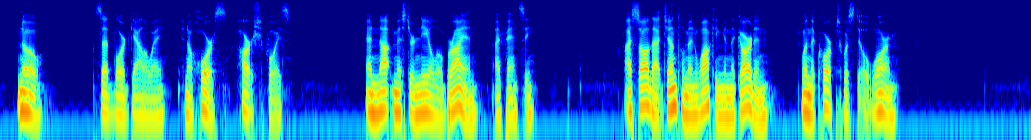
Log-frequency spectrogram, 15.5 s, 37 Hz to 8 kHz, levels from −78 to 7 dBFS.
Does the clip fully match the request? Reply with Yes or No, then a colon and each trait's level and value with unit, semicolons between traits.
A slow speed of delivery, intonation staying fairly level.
No: slow, 115 wpm; average, 3.8 semitones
